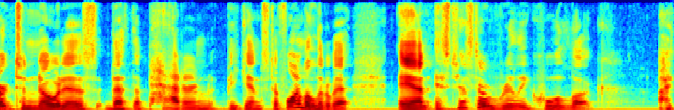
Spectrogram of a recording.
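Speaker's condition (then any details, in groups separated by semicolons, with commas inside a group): No condition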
